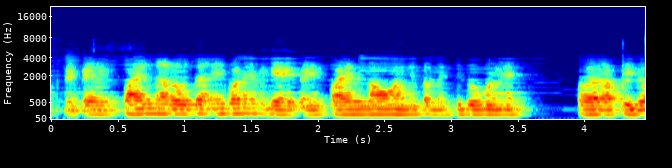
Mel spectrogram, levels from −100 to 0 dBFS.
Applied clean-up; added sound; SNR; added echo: neural mask model DeepFilterNet 3.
